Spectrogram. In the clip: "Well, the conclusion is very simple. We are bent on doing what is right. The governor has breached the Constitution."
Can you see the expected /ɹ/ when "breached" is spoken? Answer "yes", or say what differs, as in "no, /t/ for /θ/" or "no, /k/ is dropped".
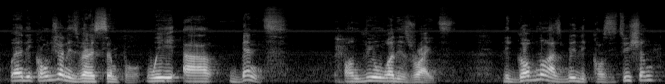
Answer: no, /ɹ/ is dropped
